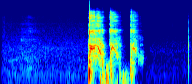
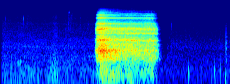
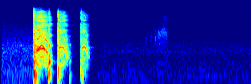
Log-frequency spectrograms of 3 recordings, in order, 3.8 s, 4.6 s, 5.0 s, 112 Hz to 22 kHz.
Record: {"three_cough_length": "3.8 s", "three_cough_amplitude": 32768, "three_cough_signal_mean_std_ratio": 0.25, "exhalation_length": "4.6 s", "exhalation_amplitude": 17723, "exhalation_signal_mean_std_ratio": 0.39, "cough_length": "5.0 s", "cough_amplitude": 27395, "cough_signal_mean_std_ratio": 0.26, "survey_phase": "beta (2021-08-13 to 2022-03-07)", "age": "18-44", "gender": "Male", "wearing_mask": "No", "symptom_none": true, "smoker_status": "Current smoker (11 or more cigarettes per day)", "respiratory_condition_asthma": false, "respiratory_condition_other": false, "recruitment_source": "REACT", "submission_delay": "5 days", "covid_test_result": "Negative", "covid_test_method": "RT-qPCR", "influenza_a_test_result": "Negative", "influenza_b_test_result": "Negative"}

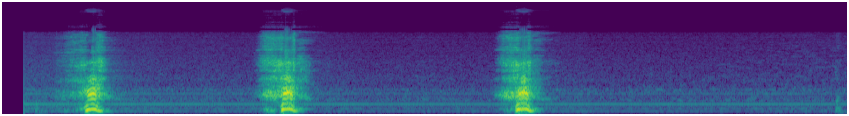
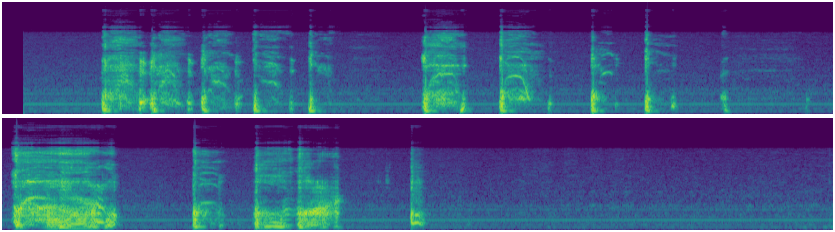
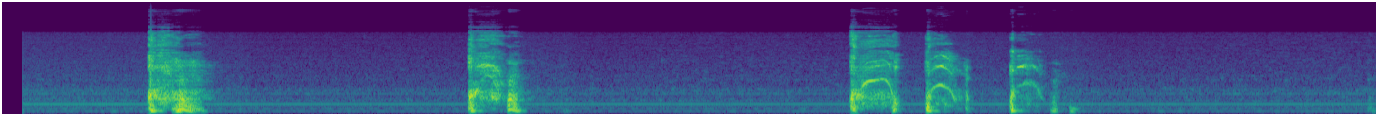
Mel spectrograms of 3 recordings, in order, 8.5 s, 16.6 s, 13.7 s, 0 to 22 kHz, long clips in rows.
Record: {"exhalation_length": "8.5 s", "exhalation_amplitude": 29963, "exhalation_signal_mean_std_ratio": 0.25, "cough_length": "16.6 s", "cough_amplitude": 32768, "cough_signal_mean_std_ratio": 0.4, "three_cough_length": "13.7 s", "three_cough_amplitude": 31134, "three_cough_signal_mean_std_ratio": 0.3, "survey_phase": "beta (2021-08-13 to 2022-03-07)", "age": "65+", "gender": "Male", "wearing_mask": "No", "symptom_cough_any": true, "symptom_new_continuous_cough": true, "symptom_runny_or_blocked_nose": true, "symptom_sore_throat": true, "symptom_onset": "3 days", "smoker_status": "Ex-smoker", "respiratory_condition_asthma": false, "respiratory_condition_other": true, "recruitment_source": "Test and Trace", "submission_delay": "1 day", "covid_test_result": "Positive", "covid_test_method": "ePCR"}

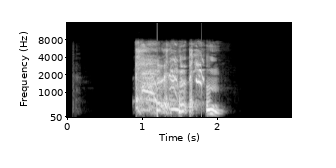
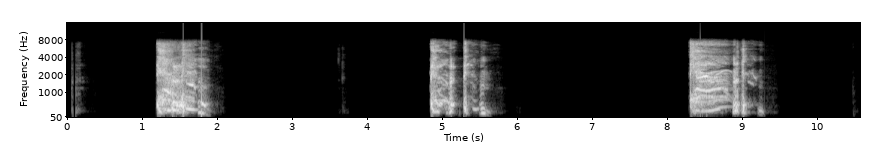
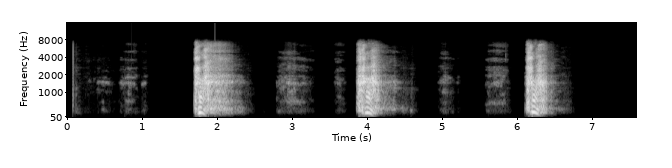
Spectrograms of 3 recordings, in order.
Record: {"cough_length": "3.0 s", "cough_amplitude": 32767, "cough_signal_mean_std_ratio": 0.53, "three_cough_length": "10.6 s", "three_cough_amplitude": 30574, "three_cough_signal_mean_std_ratio": 0.33, "exhalation_length": "7.6 s", "exhalation_amplitude": 29650, "exhalation_signal_mean_std_ratio": 0.29, "survey_phase": "beta (2021-08-13 to 2022-03-07)", "age": "45-64", "gender": "Male", "wearing_mask": "No", "symptom_cough_any": true, "symptom_fatigue": true, "smoker_status": "Ex-smoker", "respiratory_condition_asthma": false, "respiratory_condition_other": false, "recruitment_source": "Test and Trace", "submission_delay": "5 days", "covid_test_result": "Positive", "covid_test_method": "RT-qPCR", "covid_ct_value": 18.9, "covid_ct_gene": "ORF1ab gene", "covid_ct_mean": 19.6, "covid_viral_load": "380000 copies/ml", "covid_viral_load_category": "Low viral load (10K-1M copies/ml)"}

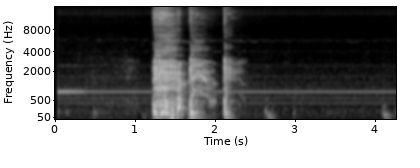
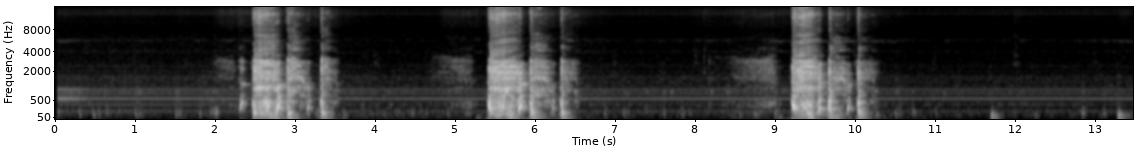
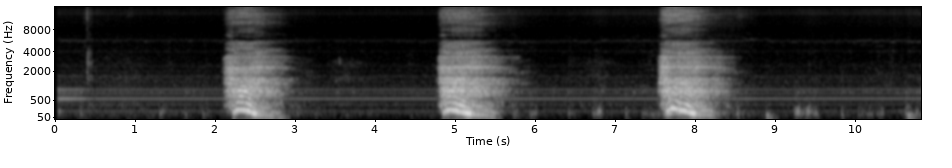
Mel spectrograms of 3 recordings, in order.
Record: {"cough_length": "4.3 s", "cough_amplitude": 32768, "cough_signal_mean_std_ratio": 0.33, "three_cough_length": "13.5 s", "three_cough_amplitude": 32768, "three_cough_signal_mean_std_ratio": 0.32, "exhalation_length": "10.8 s", "exhalation_amplitude": 27122, "exhalation_signal_mean_std_ratio": 0.35, "survey_phase": "alpha (2021-03-01 to 2021-08-12)", "age": "65+", "gender": "Male", "wearing_mask": "No", "symptom_none": true, "smoker_status": "Never smoked", "respiratory_condition_asthma": false, "respiratory_condition_other": false, "recruitment_source": "REACT", "submission_delay": "1 day", "covid_test_result": "Negative", "covid_test_method": "RT-qPCR"}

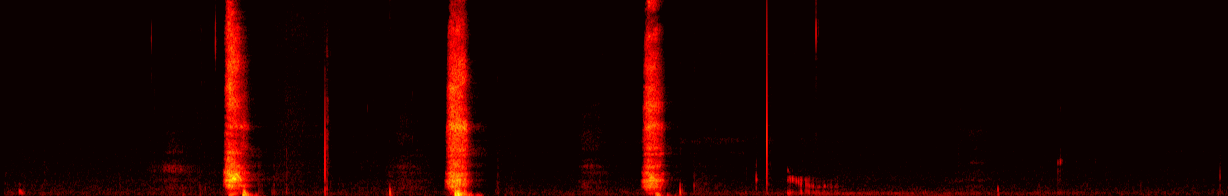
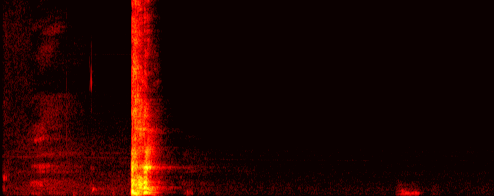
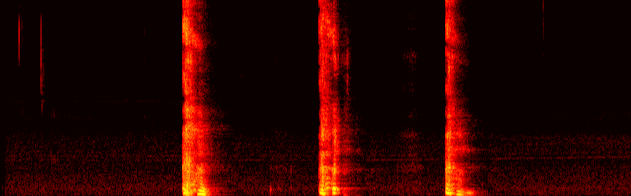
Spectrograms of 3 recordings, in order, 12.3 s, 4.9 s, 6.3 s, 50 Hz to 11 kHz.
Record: {"exhalation_length": "12.3 s", "exhalation_amplitude": 14491, "exhalation_signal_mean_std_ratio": 0.15, "cough_length": "4.9 s", "cough_amplitude": 32767, "cough_signal_mean_std_ratio": 0.15, "three_cough_length": "6.3 s", "three_cough_amplitude": 20149, "three_cough_signal_mean_std_ratio": 0.24, "survey_phase": "beta (2021-08-13 to 2022-03-07)", "age": "45-64", "gender": "Male", "wearing_mask": "No", "symptom_runny_or_blocked_nose": true, "smoker_status": "Ex-smoker", "respiratory_condition_asthma": true, "respiratory_condition_other": false, "recruitment_source": "REACT", "submission_delay": "1 day", "covid_test_result": "Negative", "covid_test_method": "RT-qPCR"}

